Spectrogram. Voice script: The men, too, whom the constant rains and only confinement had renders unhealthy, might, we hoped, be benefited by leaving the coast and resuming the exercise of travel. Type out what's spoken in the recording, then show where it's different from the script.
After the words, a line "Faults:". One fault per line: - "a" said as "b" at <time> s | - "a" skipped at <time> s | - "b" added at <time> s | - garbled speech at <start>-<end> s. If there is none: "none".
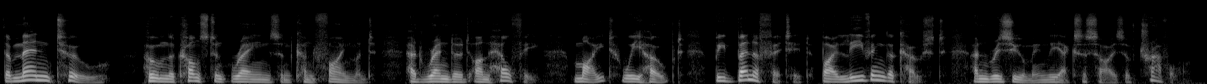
The men, too, whom the constant rains and confinement had rendered unhealthy, might, we hoped, be benefited by leaving the coast and resuming the exercise of travel.
Faults:
- "only" skipped at 3.0 s
- "renders" said as "rendered" at 4.2 s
